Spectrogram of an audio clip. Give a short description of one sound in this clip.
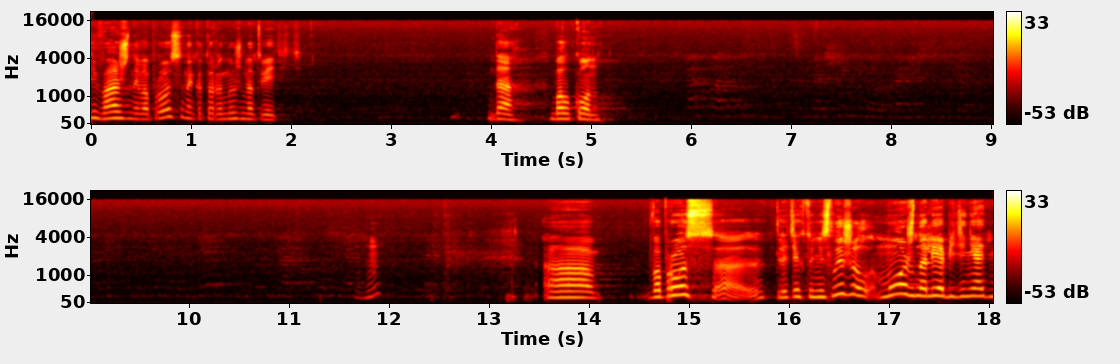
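A woman speaks with animation into a microphone over loudspeakers, her voice echoing in a large hall.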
